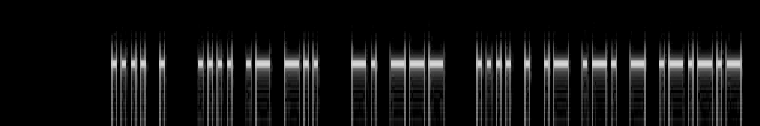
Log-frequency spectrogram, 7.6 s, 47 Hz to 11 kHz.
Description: Morse code, heard as a keyed tone, about 25 wpm, 700 Hz. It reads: HE HAD NO HEART.
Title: Sentences from Top 1200 Words 25wpm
